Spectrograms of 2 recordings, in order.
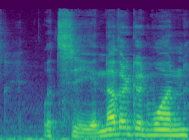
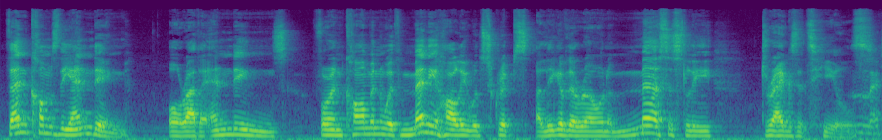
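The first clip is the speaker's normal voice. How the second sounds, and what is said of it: Put-on British accent. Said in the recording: “we'll do it in a British accent ... a very good John Lennon impression”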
